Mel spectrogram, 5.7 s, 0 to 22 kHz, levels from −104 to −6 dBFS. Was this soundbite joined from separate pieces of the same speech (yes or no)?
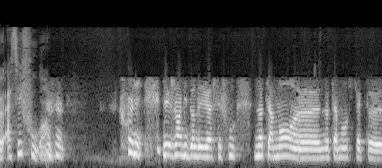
no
